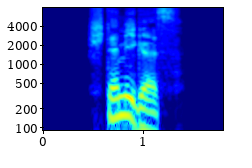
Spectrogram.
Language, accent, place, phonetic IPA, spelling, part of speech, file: German, Germany, Berlin, [ˈʃtɛmɪɡəs], stämmiges, adjective, De-stämmiges.ogg
- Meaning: strong/mixed nominative/accusative neuter singular of stämmig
